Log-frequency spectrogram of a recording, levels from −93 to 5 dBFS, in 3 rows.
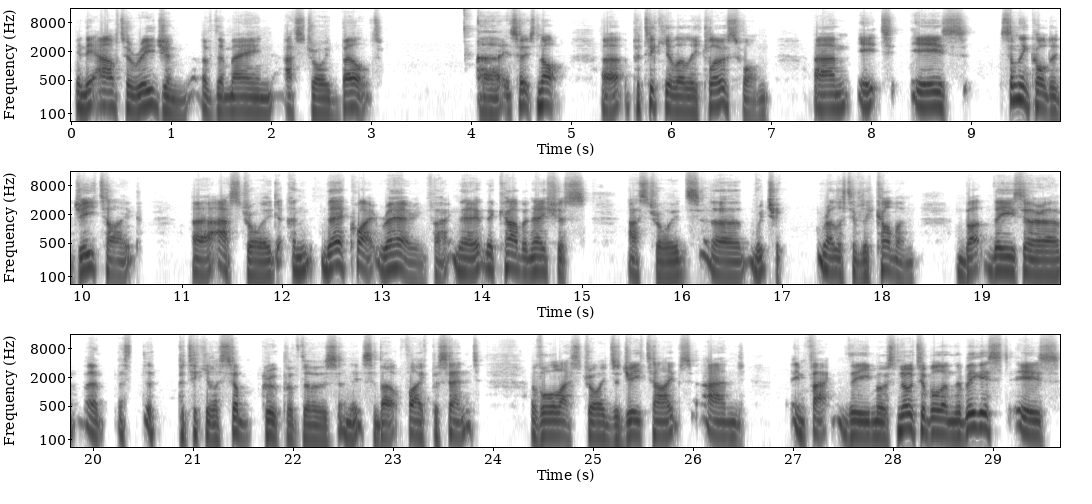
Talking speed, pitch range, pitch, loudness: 150 wpm, 110-140 Hz, 125 Hz, -25 LUFS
